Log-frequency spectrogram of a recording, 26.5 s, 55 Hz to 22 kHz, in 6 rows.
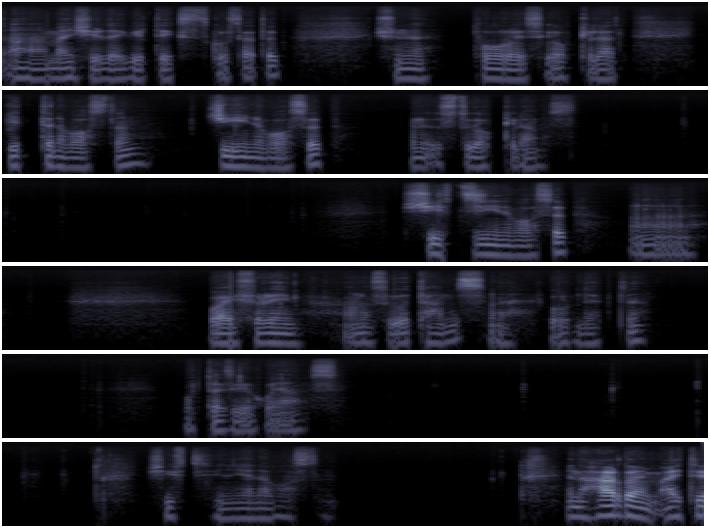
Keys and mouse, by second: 4.5 KP_7, 5.9 g, 8.9 shift+middle click, 10.1 shift+middle click, 11.8 shift+z, 15.1 alt+z, 16.6 g, 20.1 middle click, 21.2 shift+middle click, 22.5 shift+z, 23.3-24.8 middle drag, 25.3 shift+middle click.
